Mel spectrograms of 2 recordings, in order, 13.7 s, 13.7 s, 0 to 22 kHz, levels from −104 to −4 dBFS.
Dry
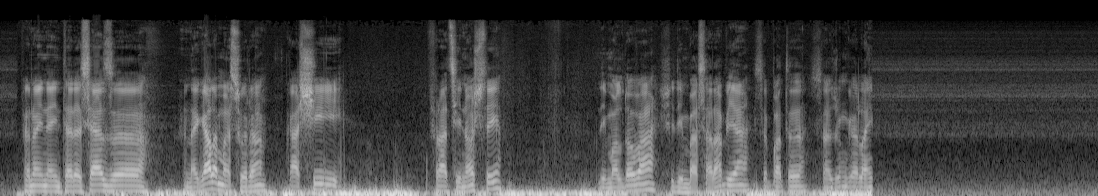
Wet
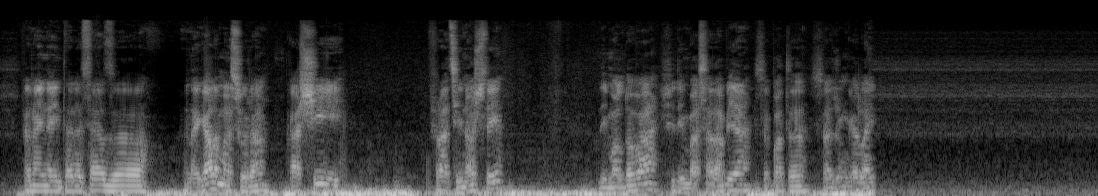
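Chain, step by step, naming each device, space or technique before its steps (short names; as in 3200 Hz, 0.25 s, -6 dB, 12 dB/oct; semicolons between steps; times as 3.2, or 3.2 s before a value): double-tracked vocal (doubler 28 ms -7 dB; chorus 0.16 Hz, delay 16.5 ms, depth 3.2 ms); 0.8–2.32 band shelf 3100 Hz -13 dB 2.8 oct; gain -5.5 dB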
